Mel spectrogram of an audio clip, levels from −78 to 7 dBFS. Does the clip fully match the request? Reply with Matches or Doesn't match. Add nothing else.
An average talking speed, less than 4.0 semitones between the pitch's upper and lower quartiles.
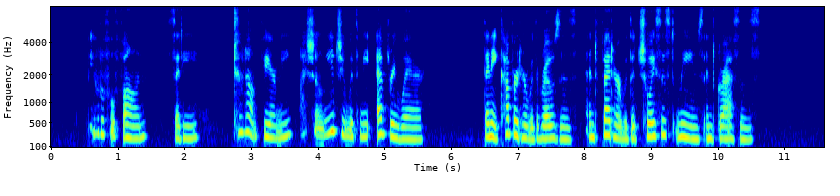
Matches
